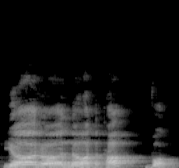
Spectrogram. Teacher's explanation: इनके उच्चारण में वायु का अवरोध बहुत कम समय के लिए होता है। जिन व्यंजनों के उच्चारण में जीभ मुख के किसी भी भाग को पूरी तरह स्पर्श नहीं करती वे अंतःस्थ व्यंजन कहलाते हैं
